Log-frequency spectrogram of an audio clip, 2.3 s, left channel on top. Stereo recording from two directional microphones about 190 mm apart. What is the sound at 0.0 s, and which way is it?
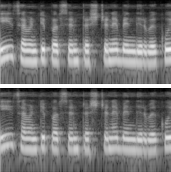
Speech, 40° right (ahead or behind).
